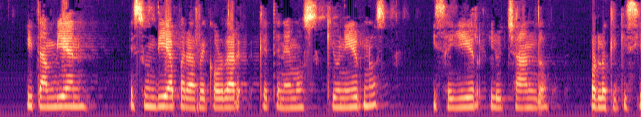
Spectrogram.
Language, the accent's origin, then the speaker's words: Spanish; Abrapampa, Jujuy, Argentina; soy de Abrapampa.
